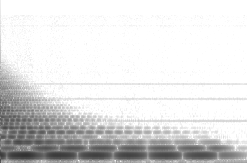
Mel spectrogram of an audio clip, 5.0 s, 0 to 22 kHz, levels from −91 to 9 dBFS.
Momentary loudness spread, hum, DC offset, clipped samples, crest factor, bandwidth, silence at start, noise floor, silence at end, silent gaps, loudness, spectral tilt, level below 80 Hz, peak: 13 LU; none; under 0.1%; under 0.1%; 14 dB; 3.5 kHz; 0 s; -44 dBFS; 0.25 s; none; -22 LUFS; -11 dB/octave; -58 dBFS; -8 dBFS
